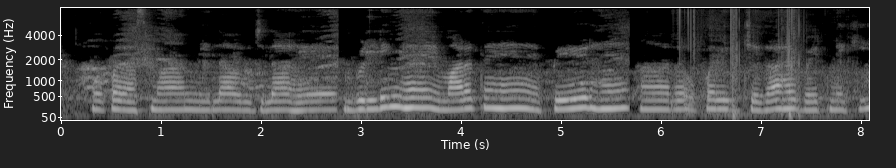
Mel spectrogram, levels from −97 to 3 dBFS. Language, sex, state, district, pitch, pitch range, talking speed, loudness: Hindi, female, Uttarakhand, Tehri Garhwal, 195 Hz, 190-210 Hz, 135 wpm, -35 LUFS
